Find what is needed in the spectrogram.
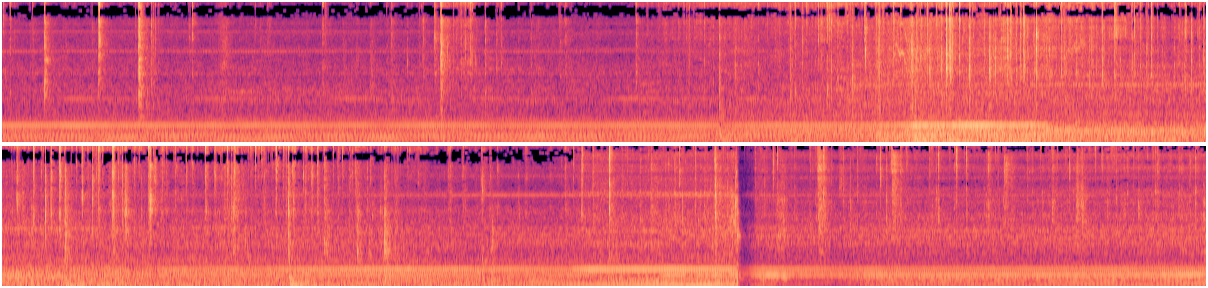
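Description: Industrial hard-drive and SSD shredder running with a steady motor hum while its rotating cutter discs crunch and grind up a smartphone, with scattered sharp cracks. The grinding is loudest a little after ten seconds in. The hum briefly cuts out and resumes a little before the end.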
